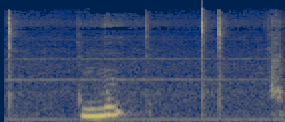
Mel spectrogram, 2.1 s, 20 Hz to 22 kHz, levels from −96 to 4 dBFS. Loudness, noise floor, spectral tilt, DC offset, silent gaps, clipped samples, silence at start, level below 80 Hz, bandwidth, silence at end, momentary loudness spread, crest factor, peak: -23 LUFS; -49 dBFS; -4 dB/octave; under 0.1%; none; under 0.1%; 0.05 s; -64 dBFS; 16.5 kHz; 0.05 s; 17 LU; 26 dB; 0 dBFS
